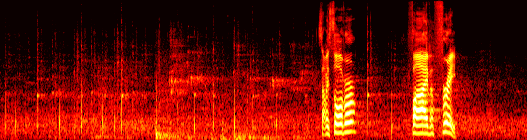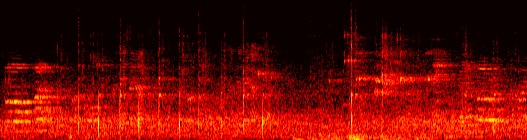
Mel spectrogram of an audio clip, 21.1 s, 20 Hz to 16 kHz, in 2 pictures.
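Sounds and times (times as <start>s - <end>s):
racket striking shuttlecock: 0.1s - 5.2s.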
